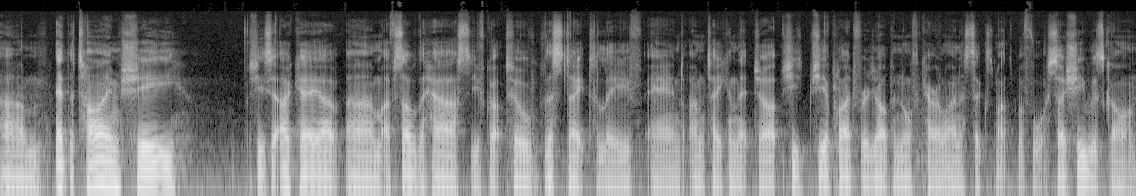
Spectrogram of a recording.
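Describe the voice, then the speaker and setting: This man's very deep, low voice has a dark, mellow tone, ordinary pitch variation and a moderate pace. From New Zealand. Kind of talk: casual interview chat.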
